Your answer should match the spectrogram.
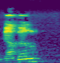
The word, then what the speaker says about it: Gabel: My name is Tomer Gabel.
